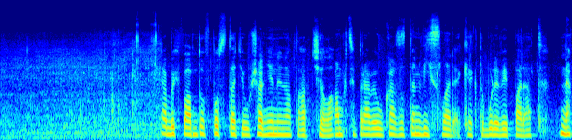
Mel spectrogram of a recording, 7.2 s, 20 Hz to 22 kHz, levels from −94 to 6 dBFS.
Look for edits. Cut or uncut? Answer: cut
